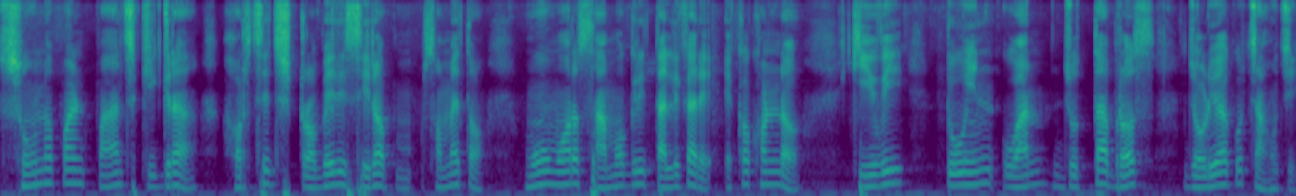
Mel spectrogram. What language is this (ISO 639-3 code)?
ori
